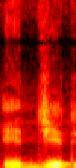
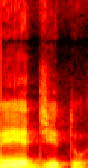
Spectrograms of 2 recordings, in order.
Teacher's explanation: Aqui no caso das leis, porque não há o acento, é edito. Veja só, edito e não édito, é edito, porque a lei seria paroxítona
